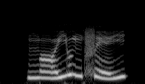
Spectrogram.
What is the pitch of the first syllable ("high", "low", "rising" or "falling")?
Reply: rising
